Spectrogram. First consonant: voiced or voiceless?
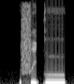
voiceless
